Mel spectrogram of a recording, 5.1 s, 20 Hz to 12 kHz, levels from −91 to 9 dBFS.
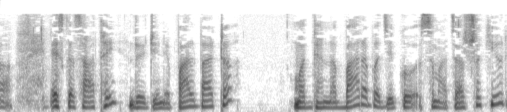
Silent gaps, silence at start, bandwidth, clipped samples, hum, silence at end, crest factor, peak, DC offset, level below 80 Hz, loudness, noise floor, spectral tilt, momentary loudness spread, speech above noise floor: none; 0 s; 8.2 kHz; under 0.1%; none; 0.05 s; 20 dB; -8 dBFS; under 0.1%; -64 dBFS; -29 LUFS; -61 dBFS; -5 dB/octave; 5 LU; 33 dB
